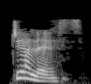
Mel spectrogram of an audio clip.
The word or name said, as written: jealous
